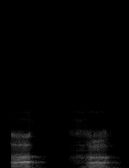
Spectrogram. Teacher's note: Kalau di paling bawah, ya paling bawah pangkal tenggorokan itu adalah hamzah dan ha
